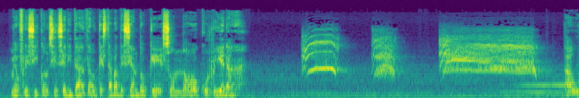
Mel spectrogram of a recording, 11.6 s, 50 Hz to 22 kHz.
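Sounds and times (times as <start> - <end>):
steady low rumble: 0.0 - 9.8, 10.6 - 11.5
speech: 0.2 - 5.0, 11.4 - 11.5
woman screaming: 6.0 - 8.2, 8.8 - 10.9.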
